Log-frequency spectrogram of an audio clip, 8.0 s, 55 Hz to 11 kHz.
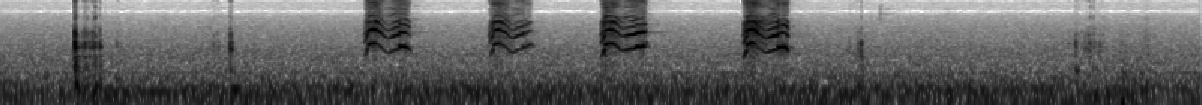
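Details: Blue jay calling very close to the microphone while looking for a peanut: four loud, wavering, nasal notes with rising-and-falling harmonics, spaced about every 0.8 seconds, with a few faint clicks before and after.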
